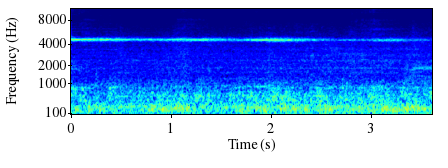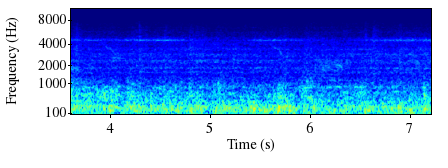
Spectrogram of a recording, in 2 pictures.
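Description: Indian Railways train running along the track: a steady rumble of wheels on rails with a thin, high wheel squeal that fades about halfway through.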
